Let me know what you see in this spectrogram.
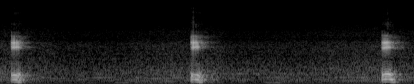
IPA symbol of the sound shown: ɪ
